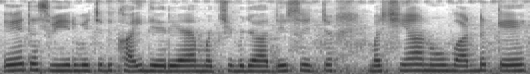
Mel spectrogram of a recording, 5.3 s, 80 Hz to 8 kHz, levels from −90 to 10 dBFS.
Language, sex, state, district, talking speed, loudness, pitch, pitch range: Punjabi, male, Punjab, Fazilka, 160 wpm, -13 LUFS, 225 Hz, 210-225 Hz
